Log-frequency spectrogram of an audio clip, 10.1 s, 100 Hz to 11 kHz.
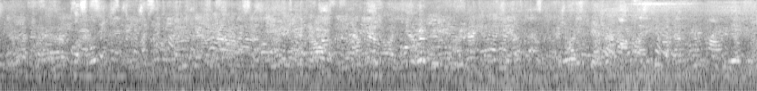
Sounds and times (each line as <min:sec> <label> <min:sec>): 0:00.0 big crowd of people 0:10.0
0:00.0 metro train 0:10.0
